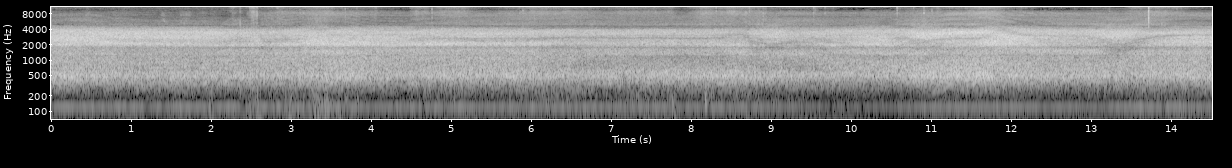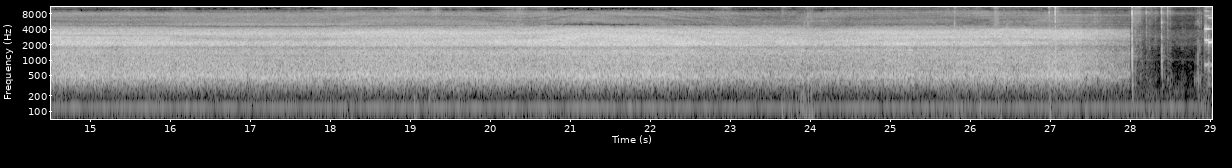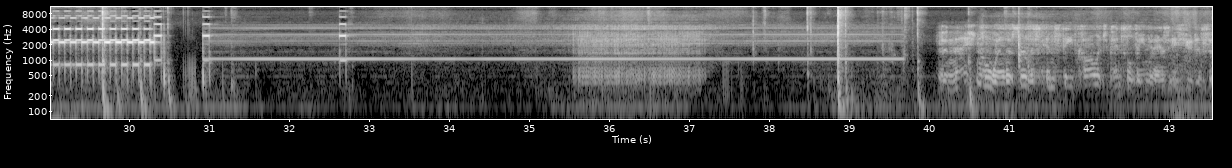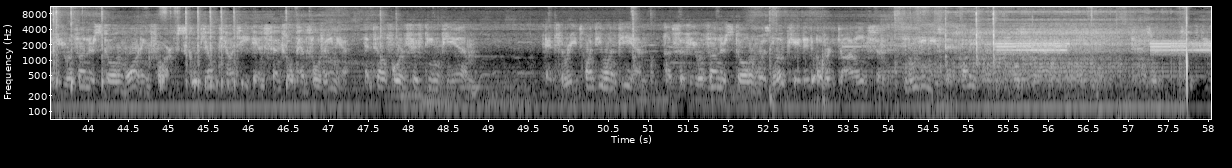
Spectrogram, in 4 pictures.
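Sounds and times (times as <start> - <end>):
radio static hiss: 0.0 - 28.1, 34.9 - 37.5, 40.1 - 48.8, 49.7 - 58.0
steady warning alarm tone: 28.9 - 39.8.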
